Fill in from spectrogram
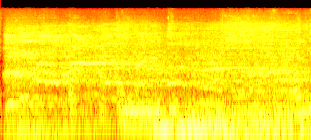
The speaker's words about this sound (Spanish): fue recibido con una eufórica ovación del público angelino.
